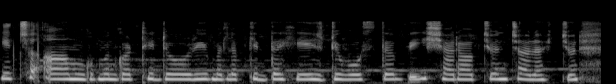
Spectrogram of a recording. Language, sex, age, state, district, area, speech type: Kashmiri, female, 30-45, Jammu and Kashmir, Bandipora, urban, spontaneous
